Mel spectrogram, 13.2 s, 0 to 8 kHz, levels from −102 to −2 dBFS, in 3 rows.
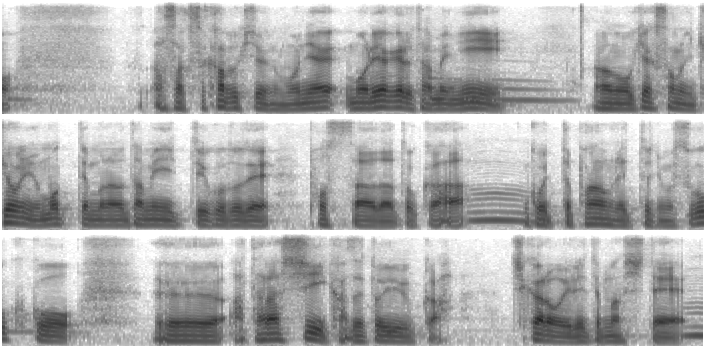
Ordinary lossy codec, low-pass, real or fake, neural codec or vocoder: Opus, 32 kbps; 7.2 kHz; real; none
